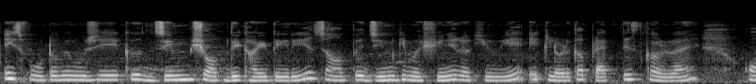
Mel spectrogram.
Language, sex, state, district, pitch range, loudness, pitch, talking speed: Hindi, female, Rajasthan, Jaipur, 185-220 Hz, -17 LUFS, 200 Hz, 200 wpm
